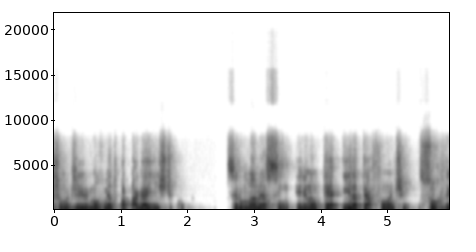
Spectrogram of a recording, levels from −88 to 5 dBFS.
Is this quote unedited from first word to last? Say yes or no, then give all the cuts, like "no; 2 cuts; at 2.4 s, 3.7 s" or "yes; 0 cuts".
yes; 0 cuts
